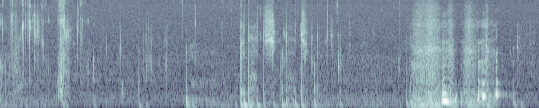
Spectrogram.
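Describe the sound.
Someone chews a piece of baguette, making soft crunches and wet mouth sounds in scattered bursts, with quiet whispered voices at times.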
